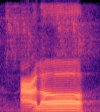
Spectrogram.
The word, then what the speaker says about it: اعلیٰ: گے اعلیٰ اعلیٰ اعلیٰ، عین کا صحیح تلفظ کرنا ہے، یعنی صحیح ادائیگی ہو۔ اکثر یہاں پر حمزہ پڑھ جاتے الا پڑھ جاتے الا، تو عین کی جگہ پر حمزہ پڑھا جاتا ہے، تو حمزہ ایسے ہوتا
